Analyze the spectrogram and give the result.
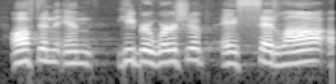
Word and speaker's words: Selah: If you read the Psalms, like Psalm 4, you'll see a little word in the Hebrew pronounced Selah. S-E-L-A-H, Selah.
